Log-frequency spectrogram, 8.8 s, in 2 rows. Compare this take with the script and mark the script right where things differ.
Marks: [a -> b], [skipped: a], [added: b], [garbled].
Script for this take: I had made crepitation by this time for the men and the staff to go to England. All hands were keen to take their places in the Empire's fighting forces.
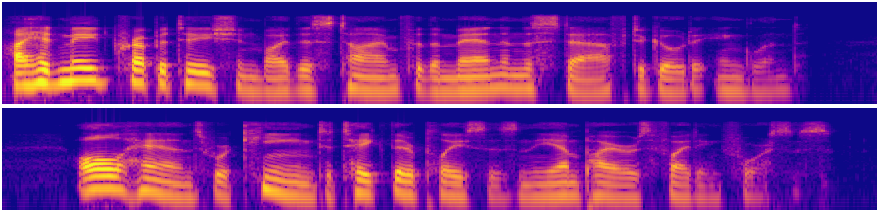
I had made crepitation by this time for the men and the staff to go to England. All hands were keen to take their places in the Empire's fighting forces.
